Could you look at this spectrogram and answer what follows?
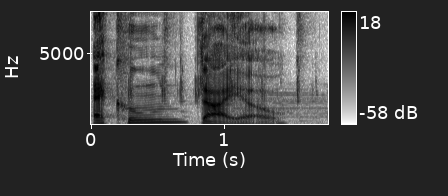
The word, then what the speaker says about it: Ekundayo: And if you'd like to walk with me, I'm Scorpiyogi, S-C-O-R-P-I-Y-O-G-I. That is Scorpiyogi. And for those who are always saying that they can't pronounce my last name, other than me saying at the beginning of literally every show, take a moment to say it with me. It is Ekundayo.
